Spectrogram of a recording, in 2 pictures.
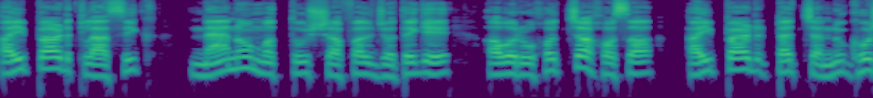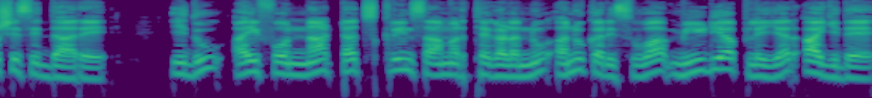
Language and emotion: Kannada, neutral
